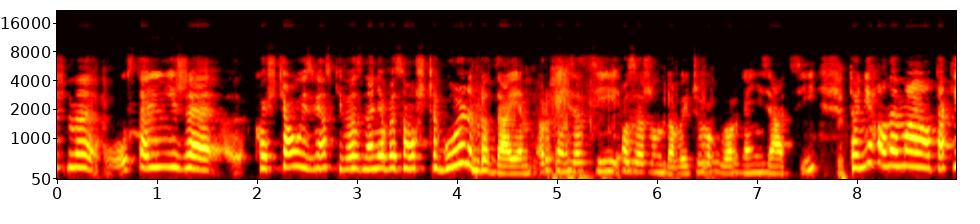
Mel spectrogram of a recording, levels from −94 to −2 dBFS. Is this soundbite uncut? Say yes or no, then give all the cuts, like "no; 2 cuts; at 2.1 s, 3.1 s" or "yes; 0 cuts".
yes; 0 cuts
